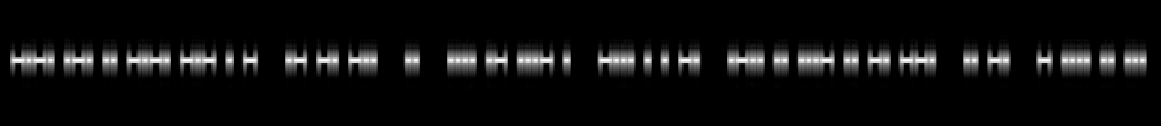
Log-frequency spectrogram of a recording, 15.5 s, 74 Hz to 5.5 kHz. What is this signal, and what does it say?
Morse code, heard as a keyed tone, about 25 wpm, 700 Hz. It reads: CRICKET AND I HAVE BEEN LIVING IN THIS
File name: Pinocchio / Pinocchio ch4 20 25 ik1hge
